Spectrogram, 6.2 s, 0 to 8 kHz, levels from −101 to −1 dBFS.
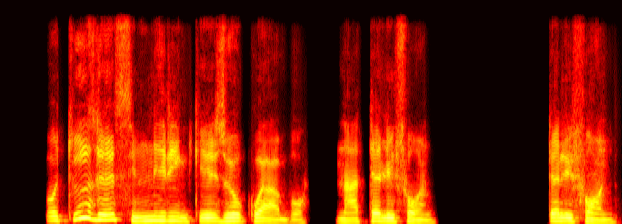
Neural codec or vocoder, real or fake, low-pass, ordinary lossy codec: codec, 16 kHz, 4 kbps, X-Codec, HuBERT features, trained on general audio; fake; 7.2 kHz; none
